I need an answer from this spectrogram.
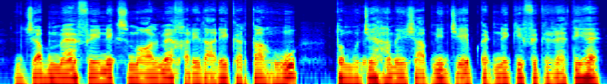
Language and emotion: Urdu, fearful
